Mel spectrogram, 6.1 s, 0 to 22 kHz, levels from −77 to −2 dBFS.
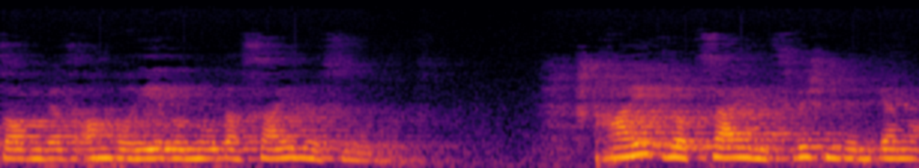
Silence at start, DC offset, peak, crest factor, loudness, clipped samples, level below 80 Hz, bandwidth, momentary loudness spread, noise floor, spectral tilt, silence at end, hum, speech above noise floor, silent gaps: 0 s; under 0.1%; -6 dBFS; 16 dB; -22 LUFS; under 0.1%; -50 dBFS; 18.5 kHz; 16 LU; -48 dBFS; -7 dB/octave; 0 s; none; 27 dB; none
